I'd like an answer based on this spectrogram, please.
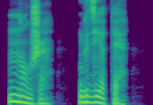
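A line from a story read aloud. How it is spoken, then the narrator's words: Whispered. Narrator (Russian): прошептала я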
